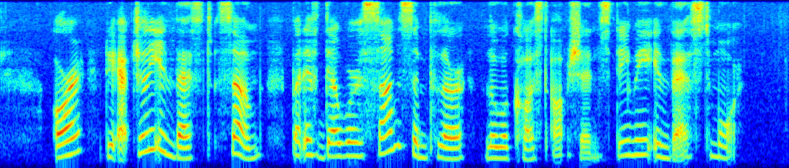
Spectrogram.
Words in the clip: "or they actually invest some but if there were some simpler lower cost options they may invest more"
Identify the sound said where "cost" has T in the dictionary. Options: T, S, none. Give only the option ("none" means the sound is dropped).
T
